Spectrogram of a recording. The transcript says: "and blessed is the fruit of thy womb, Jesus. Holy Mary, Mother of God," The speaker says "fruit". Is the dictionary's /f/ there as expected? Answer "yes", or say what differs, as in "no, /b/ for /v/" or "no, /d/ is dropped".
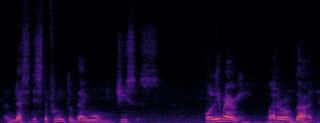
yes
